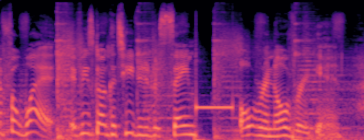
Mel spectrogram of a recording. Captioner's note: beep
